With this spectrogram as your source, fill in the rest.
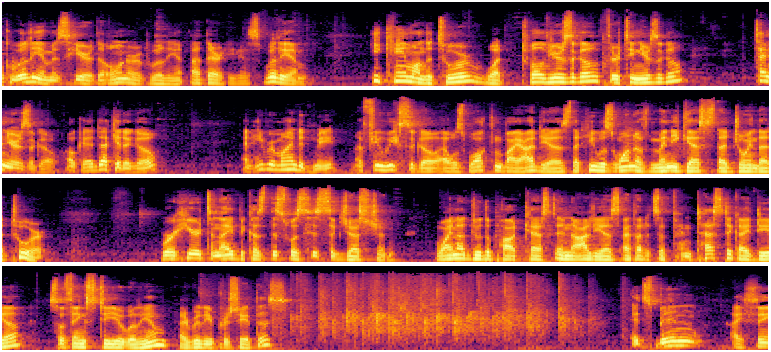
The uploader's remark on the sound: Live Video. The first of a live series at Aaliya's Books.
